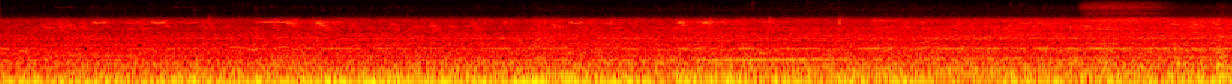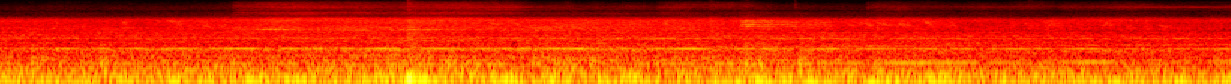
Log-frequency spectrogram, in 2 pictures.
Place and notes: Dounan Station, Yunlin County - In the square
In the square in front of the station, Train traveling through, Bird calls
